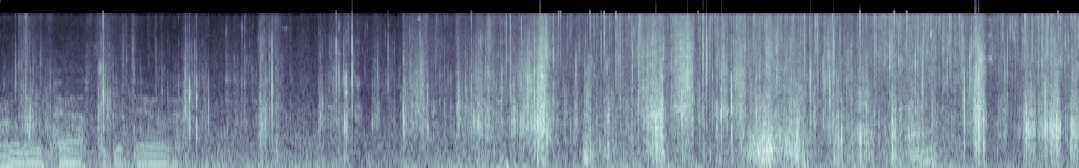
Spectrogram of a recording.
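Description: Footsteps in sandals crunching and scraping on loose gravel and broken concrete rubble while scrambling down a steep slope, with many irregular crackles that grow denser and louder after the first few seconds. A brief voice sound comes near the start.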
